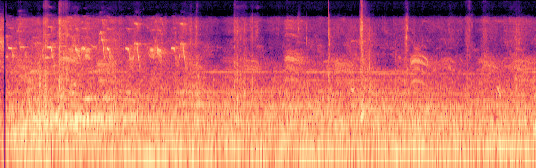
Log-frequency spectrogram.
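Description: Birds calling: a scatter of short chirps and calls, with two longer arched calls about four and six seconds in, over a steady low outdoor background.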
